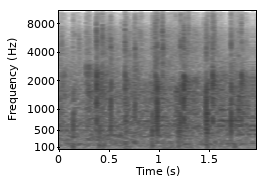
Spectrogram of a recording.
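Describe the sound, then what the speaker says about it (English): An audience at a COP 27 panel session on regenerative food systems gives scattered, fairly quiet applause, a loose patter of separate claps from a modest crowd rather than a dense roar. "Round of applause for Marilyn, please."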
